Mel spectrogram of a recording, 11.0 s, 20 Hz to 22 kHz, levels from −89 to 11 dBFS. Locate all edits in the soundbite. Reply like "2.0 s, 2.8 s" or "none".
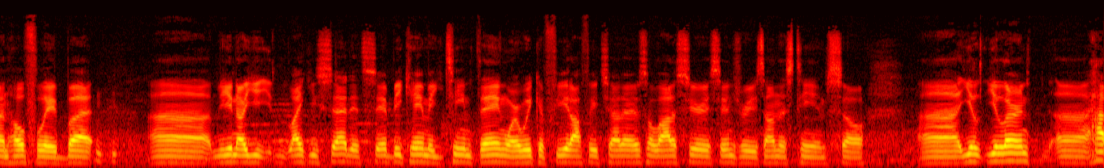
4.4 s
